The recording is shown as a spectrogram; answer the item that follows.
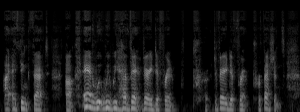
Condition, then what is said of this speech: Stuttering. I am very comfortable stuttering openly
